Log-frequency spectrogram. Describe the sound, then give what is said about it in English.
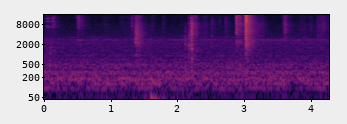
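Quiet, scattered rustles and soft clicks as someone rummages for a piece of paper and sticky notes, spaced irregularly over a faint steady background hum, with no talking. “Let me get a piece of paper here. Get my piece of paper. Let me get my sticky notes.”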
